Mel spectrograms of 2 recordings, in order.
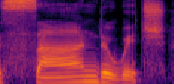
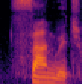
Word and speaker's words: sandwich: is so predominantly confused we don't say sandwich we say sandwich what do we say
